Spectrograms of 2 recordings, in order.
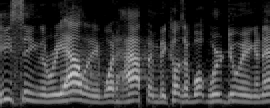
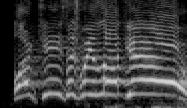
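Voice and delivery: loud crying out, higher pitch, slower pace; 12 semitones higher, 7 dB louder than usual. Showing listeners how people cried out their praise, crying out loudly. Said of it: "crying out with a loud voice".

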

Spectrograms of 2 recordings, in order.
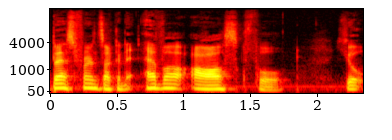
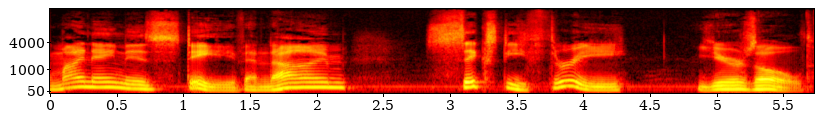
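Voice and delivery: put-on old-time announcer voice, pitched much lower; 2 semitones lower than usual. Describing a man who talks like a 60s TV host, imitating Steve. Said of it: "And he talks like that".

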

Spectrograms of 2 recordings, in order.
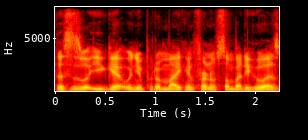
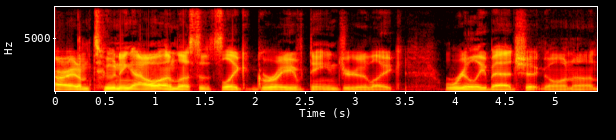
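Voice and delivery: plain

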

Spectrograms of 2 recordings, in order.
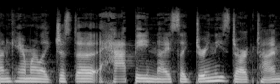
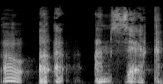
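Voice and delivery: slow, put-on sick voice. Retelling a call where she suddenly changed her voice: faking a sick voice. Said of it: "she all of a sudden like changed her voice".

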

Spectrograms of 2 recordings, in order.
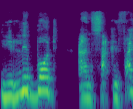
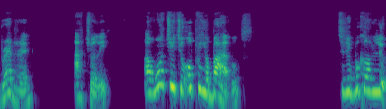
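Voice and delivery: fancy put-on posh accent, tongue-twisted; 3 semitones higher than usual. Imagining opening a sermon to millions of people, posh accent. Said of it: "I will use my posh accent".

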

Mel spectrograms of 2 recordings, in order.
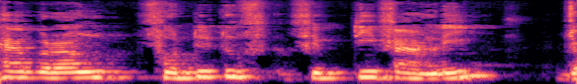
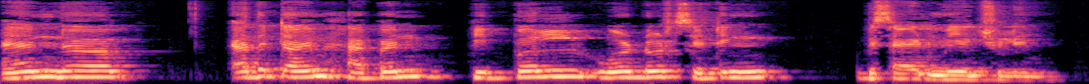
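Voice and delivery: ordinary delivery

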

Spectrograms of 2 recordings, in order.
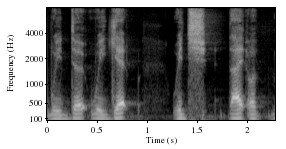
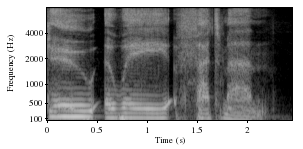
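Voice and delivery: put-on cartoon baby voice. Taking a turn at an impression after being asked: Stewie voice. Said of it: "Wrecked by Stewie".

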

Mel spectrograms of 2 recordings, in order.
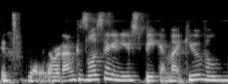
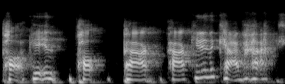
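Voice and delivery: put-on Boston accent; 5 semitones higher than usual. Asked for an accent example, warming up with phrases: put-on Boston accent. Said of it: "that was Boston".

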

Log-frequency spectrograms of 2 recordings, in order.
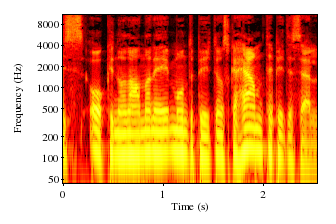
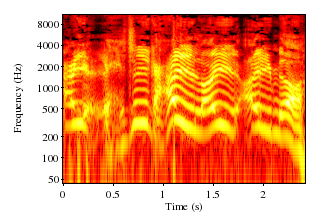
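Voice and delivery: stretched out, very high-pitched and loud; 14 semitones higher, 7 dB louder than usual. Retelling a talk-show entrance in Nazi costume: imitating Peter Sellers dressed as a Nazi. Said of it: "då är han utklädd som nazist och liksom kommer in och typ så här".

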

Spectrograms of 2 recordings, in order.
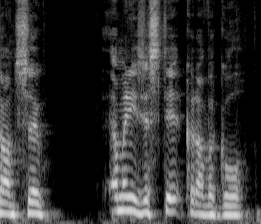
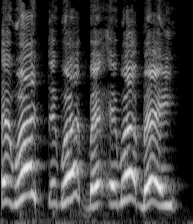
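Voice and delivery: goofy put-on voice, much higher and slower; 12 semitones higher, 4 dB louder than usual. Comedian denying being the murderer after voice experts are called in, in a silly voice. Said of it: "I was going around talking like this".

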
